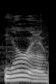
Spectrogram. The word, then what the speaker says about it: Oura: If you're curious about tracking your sleep data, I highly recommend the Oura Ring, that's spelled O-U-R-A, as it gives just fantastic data about the amount of REM sleep, deep sleep, and so much more.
